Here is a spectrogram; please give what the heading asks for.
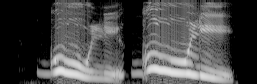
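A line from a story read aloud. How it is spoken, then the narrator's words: Sudden yell. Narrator (Russian): неожиданно завопила Роза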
